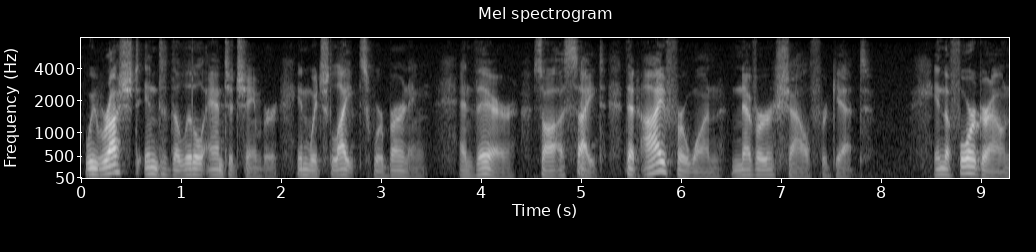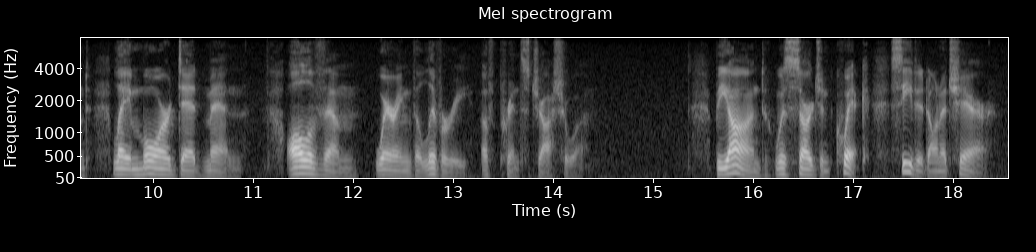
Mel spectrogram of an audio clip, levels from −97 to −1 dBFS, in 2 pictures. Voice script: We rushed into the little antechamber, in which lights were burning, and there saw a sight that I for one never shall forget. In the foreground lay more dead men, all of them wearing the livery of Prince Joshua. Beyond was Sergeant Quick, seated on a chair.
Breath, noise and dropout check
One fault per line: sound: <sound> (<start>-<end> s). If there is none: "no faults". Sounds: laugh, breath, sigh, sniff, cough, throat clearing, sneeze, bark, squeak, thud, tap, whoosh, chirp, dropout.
no faults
